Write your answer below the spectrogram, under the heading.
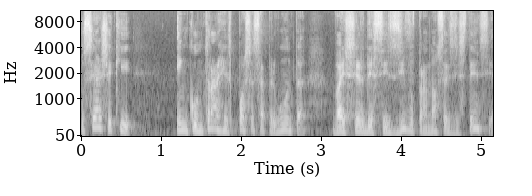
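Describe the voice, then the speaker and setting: At a fairly quick pace, a man with a fairly high pitch and a dark, mellow, somewhat breathy tone swings his pitch very widely. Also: very clean recording, silent background. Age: 50s. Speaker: pastor. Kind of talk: sermon. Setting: live stream.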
